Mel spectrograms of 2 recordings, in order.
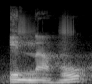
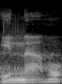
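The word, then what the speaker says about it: إِنَّهُ: sampaikan idhahul khuur rahim innahu huwa gofururohim lihat di sini bahasanya innahu Inna itu kan bacanya diteken in noh Nggak bisa inaho nggak boleh ya cenak berarti dia guna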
